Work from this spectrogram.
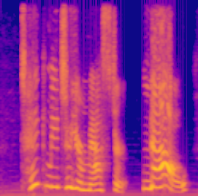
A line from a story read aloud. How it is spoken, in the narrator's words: she spat out angrily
